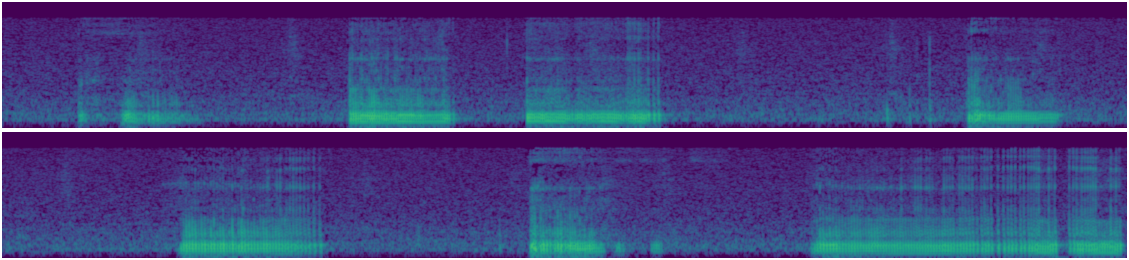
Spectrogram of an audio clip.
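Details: Loud, funny snoring from a sleeping dog: rough, buzzing breath sounds in irregular bursts, about six to seven over fifteen seconds.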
